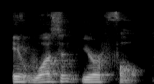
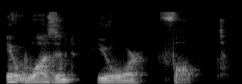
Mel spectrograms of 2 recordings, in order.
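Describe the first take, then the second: First: Gentle reassurance. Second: Very slow, soothing repeat; slower reassurance. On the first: Parent soothing a hurt child, slow and gentle. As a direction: tell her it wasn't her fault, gently. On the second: Parent repeating comfort to a child, very slow and soothing. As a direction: lay each word down slowly to comfort. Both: Shown as a demonstration.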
